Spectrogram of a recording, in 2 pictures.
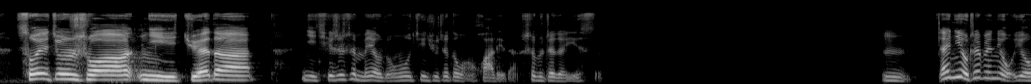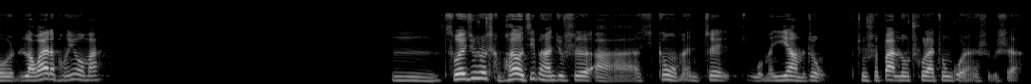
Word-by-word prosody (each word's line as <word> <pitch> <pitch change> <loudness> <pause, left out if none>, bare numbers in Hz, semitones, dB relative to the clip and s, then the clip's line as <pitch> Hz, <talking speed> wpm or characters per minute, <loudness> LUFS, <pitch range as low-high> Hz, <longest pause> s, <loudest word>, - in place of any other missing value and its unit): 所 245 +1 +5
以 255 - +4
就 245 +1 +4
是 235 - +5
说， 215 0 +6
你 200 -5 +4
觉 190 +4 +4
得， 205 -3 +5 0.4
你 195 -2 -11
其 195 +3 -9
实 220 +2 -8
是 240 +2 -10
没 190 -4 -11
有 180 -3 -7
融 160 +1 -16
入 190 +1 -11
进 190 +1 -15
去 180 0 -16
这 185 +1 -13
个 180 -1 -13
文 155 - -18
化 - - -11
里 - - -18
的， - - -26
是 - - -15
不 185 - -14
是 - - -16
这 175 -1 -8
个 155 -2 -12
意 - - -18
思？ - - -17 2.8
嗯， 180 -3 -14 0.3
哎， 255 +4 0
你 325 - -2
有 - - +2
这 310 - -5
边 290 -2 -8
有 260 - -7
有 180 -2 -7
老 185 +1 -6
外 255 - +3
的 245 - -3
朋 200 -1 -16
友 230 -2 -10
吗？ 205 +1 -10 2.9
嗯， 180 -3 -18
所 245 +2 0
以 - - +3
就 275 +3 -8
说 285 -1 -4 0.2
朋 215 +7 -4
友 250 -2 +2
基 265 - -12
本 255 - -12
上 200 - -2
就 200 0 -11
是， 195 +1 -9
呃， - - -13 0.2
跟 230 - -8
我 205 - -8
们 175 0 -18
这 205 - -11 0.2
我 350 - -20
们 - - -17
一 - - -13
样 195 -1 -2
的 165 - -17
这 185 - -14
种， 175 - -14 0.3
就 185 - -16
是 185 +2 -15
半 205 0 -1
路 190 0 -11
出 190 - -15
来 185 -1 -4
中 190 +1 -14
国 185 - -13
人 - - -18
是 - - -24
不 - - -27
是？ - - -16
200 Hz, 235 characters per minute, -21 LUFS, 185-225 Hz, 2.9 s, 说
